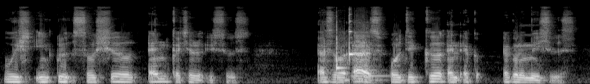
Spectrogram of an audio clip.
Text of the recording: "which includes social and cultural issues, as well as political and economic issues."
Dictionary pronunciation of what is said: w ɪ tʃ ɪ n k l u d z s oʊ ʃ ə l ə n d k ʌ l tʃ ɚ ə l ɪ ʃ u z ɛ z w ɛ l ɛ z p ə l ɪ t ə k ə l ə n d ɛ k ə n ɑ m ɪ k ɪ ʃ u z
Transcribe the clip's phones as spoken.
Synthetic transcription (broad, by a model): w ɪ tʃ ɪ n k l u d s oʊ ʃ ə l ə n k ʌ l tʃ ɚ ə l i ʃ u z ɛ s w ɛ l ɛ s p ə l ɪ t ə k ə l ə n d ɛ k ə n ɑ m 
